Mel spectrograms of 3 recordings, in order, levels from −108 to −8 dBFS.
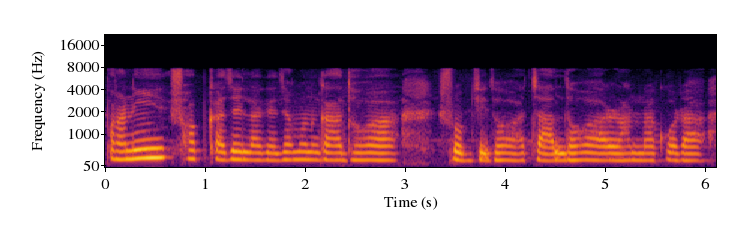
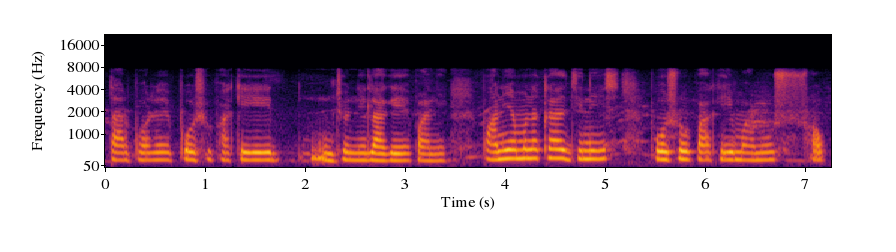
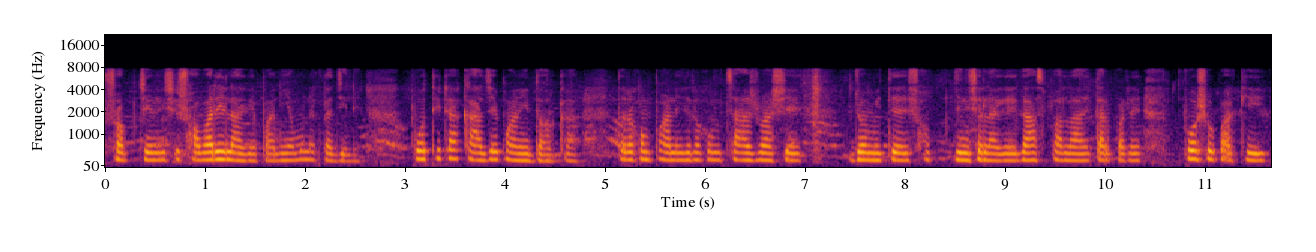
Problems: none marked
